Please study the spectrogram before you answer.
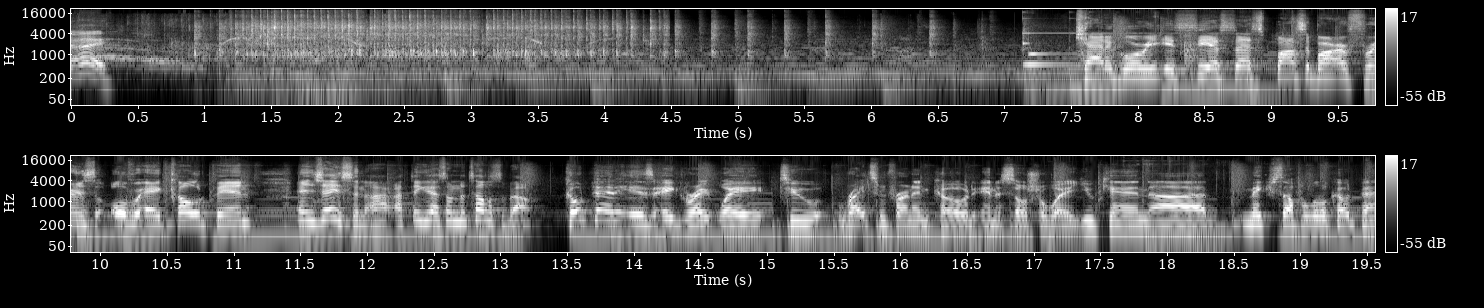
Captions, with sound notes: OK. [APPLAUSE] Category is CSS sponsored by our friends over at CodePen. And Jason, I think you got something to tell us about it. CodePen is a great way to write some front end code in a social way. You can make yourself a little CodePen,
